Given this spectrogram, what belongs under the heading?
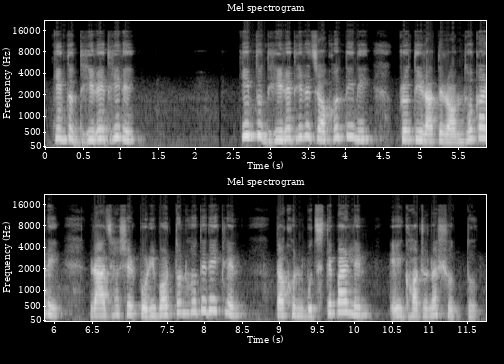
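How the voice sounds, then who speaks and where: A woman with a fairly high voice takes the storyteller's role, narrating a fairytale as a scripted bedtime story.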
